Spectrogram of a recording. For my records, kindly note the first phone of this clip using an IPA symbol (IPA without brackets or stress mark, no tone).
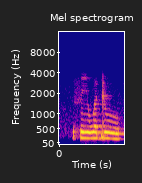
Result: θ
